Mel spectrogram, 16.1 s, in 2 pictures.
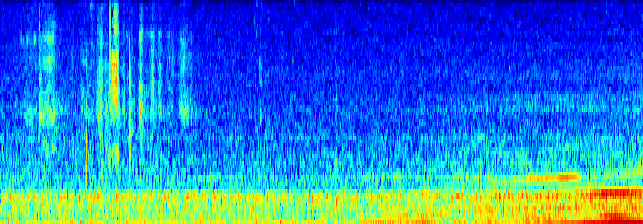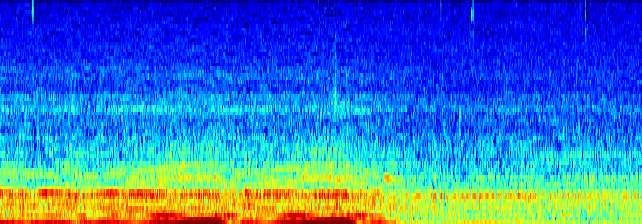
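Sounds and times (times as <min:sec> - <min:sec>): faint rising whine: 0:00.0 - 0:16.0
car engine revving: 0:04.4 - 0:16.0.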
